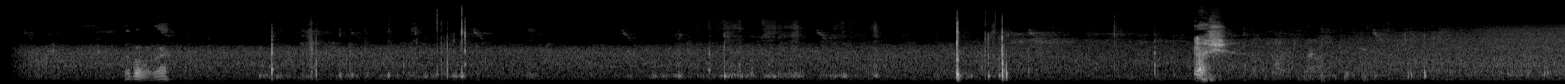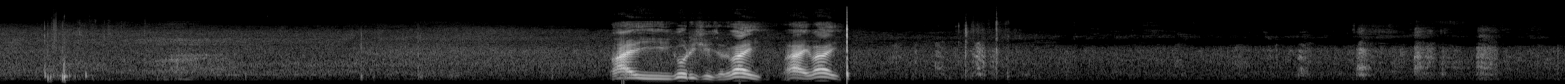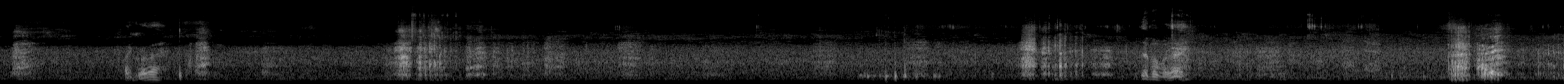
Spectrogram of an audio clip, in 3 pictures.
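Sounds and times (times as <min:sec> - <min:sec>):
outdoor hiss: 0:00.2 - 0:46.9
dog breathing hard in huffs: 0:28.6 - 0:32.1.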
